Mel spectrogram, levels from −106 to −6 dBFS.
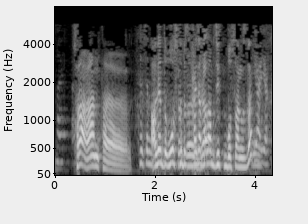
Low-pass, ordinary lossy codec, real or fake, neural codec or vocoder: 7.2 kHz; MP3, 24 kbps; real; none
